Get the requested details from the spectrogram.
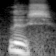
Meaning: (verb) 1. To let loose, to free from restraints 2. To unfasten, to loosen 3. To make less tight, to loosen 4. Of a grip or hold, to let go 5. To shoot (an arrow) 6. To set sail
- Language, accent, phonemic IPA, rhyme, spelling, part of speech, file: English, US, /lus/, -uːs, loose, verb / adjective / noun / interjection, En-us-loose.ogg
